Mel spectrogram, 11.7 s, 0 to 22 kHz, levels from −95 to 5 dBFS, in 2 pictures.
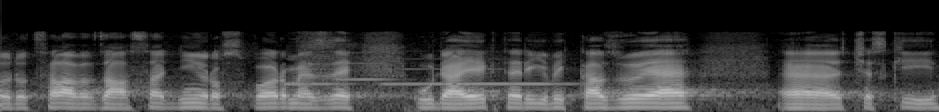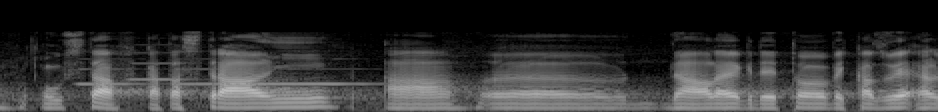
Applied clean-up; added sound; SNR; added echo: none; Wind instrument, woodwind instrument; 17 dB; none.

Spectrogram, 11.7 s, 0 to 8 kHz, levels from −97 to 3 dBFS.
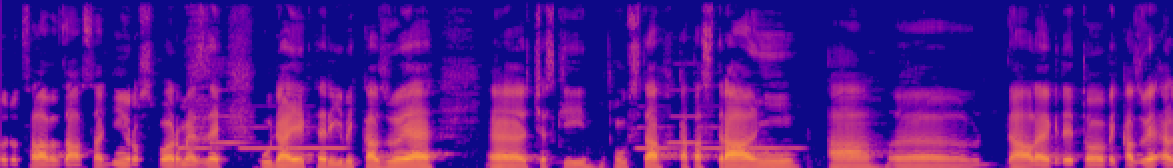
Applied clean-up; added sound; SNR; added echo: classical method Wiener filter.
